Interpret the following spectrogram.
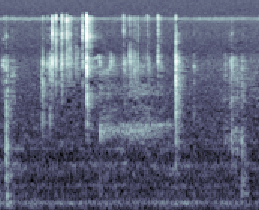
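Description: Near silence, with a few faint clicks, the clearest about two-thirds of a second in.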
